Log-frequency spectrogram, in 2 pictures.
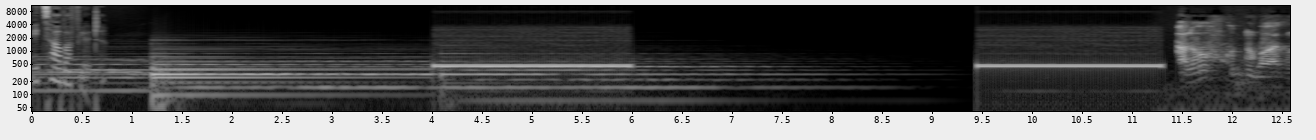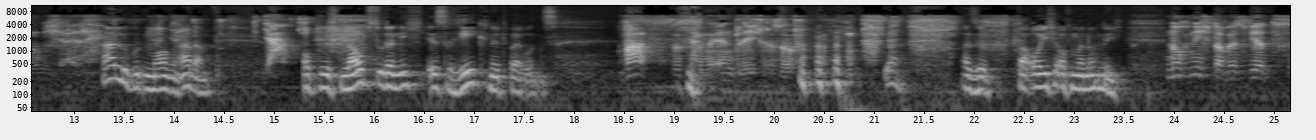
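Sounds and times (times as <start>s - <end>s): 
speech: 0.0s - 0.8s, 13.3s - 14.6s, 15.3s - 25.1s
musical chord: 0.0s - 5.1s, 5.9s - 8.9s
telephone call dialing tone: 4.0s - 6.0s, 9.4s - 11.4s
laughter: 18.9s - 22.6s.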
